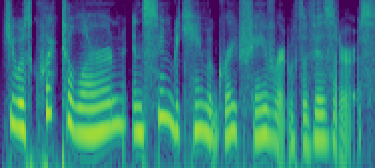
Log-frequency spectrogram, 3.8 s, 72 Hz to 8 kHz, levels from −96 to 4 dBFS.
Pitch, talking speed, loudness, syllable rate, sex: 205 Hz, 225 wpm, -20 LUFS, 5.8 syllables/s, female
